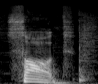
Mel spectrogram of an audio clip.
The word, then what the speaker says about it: salt: 소금은 다들 아시는 단어 salt. salt 발음하실 때 입을 어 모양을 하시고 아 소리 내시면 됩니다. 이렇게요. 아, 아, salt, salt.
